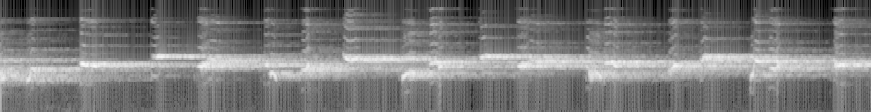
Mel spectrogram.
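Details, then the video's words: In the morning, a sooty-headed bulbul delivers an unbroken ropel song to set other bulbuls singing: dense, bubbly whistled notes leaping up and down in fast succession. "trucukan gacor ropel panjang Perangsang biar trucuk aktif ropel saat pagi hari"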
